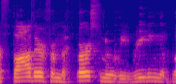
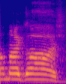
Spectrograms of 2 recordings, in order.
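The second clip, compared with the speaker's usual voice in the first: mock frightened cry; 8 semitones higher, 6 dB louder than usual. Daughters react in terror.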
